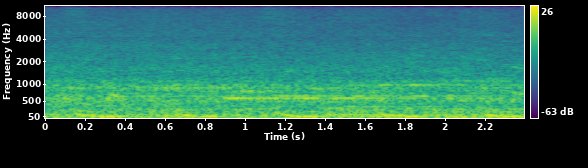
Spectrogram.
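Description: Wind buffeting the microphone in uneven gusts, a loud low rumble over the steady wash of sea surf.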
